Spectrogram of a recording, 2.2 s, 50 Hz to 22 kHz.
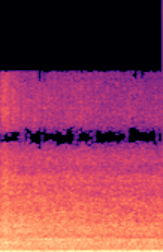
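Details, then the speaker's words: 1987 Volvo 240 GL wagon, first start after sitting an estimated 5+ years, fuel line flushed: smooth, even low rumble idling around 900 rpm, steady beat, no knocks or misses; normal idle. "so dang that is smooth whoa look at this she's idling"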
